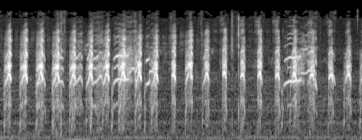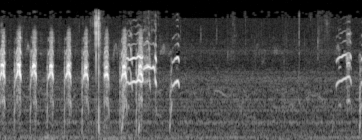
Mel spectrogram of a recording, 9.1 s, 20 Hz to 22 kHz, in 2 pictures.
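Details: Osprey at a nest near Charlo, Montana, on a nest camera in July 2018: a fast run of sharp, whistled chirps, roughly two per second, each with bright overtones. The run slows and breaks off, then a single call follows after a pause.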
